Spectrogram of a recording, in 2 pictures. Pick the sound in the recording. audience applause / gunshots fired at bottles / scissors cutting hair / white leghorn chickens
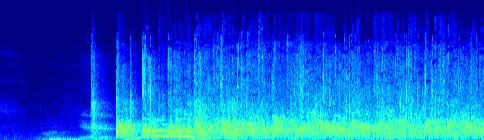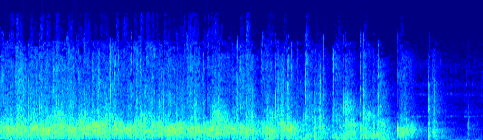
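audience applause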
